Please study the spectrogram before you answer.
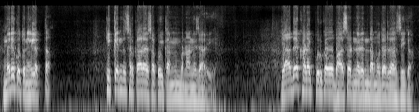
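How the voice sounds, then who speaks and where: A man's voice: mid-range voice, moderate pace, pauses often, dark tone. A man delivering opinionated political news commentary straight to viewers, often posing rhetorical questions.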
